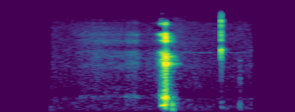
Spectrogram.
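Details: A single short, abrupt voiced hiccup with a sharp onset, followed by faint clicks in a quiet room; hiccups.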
